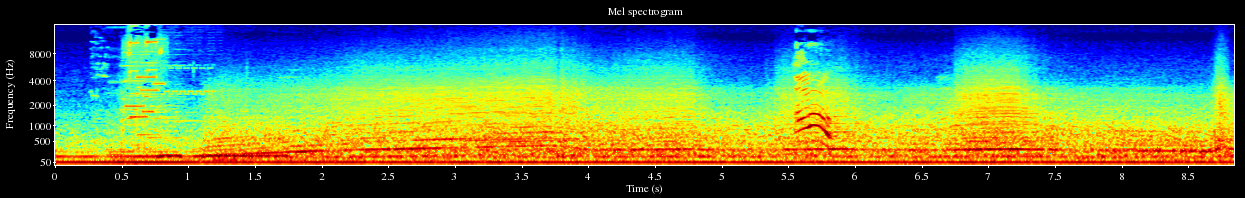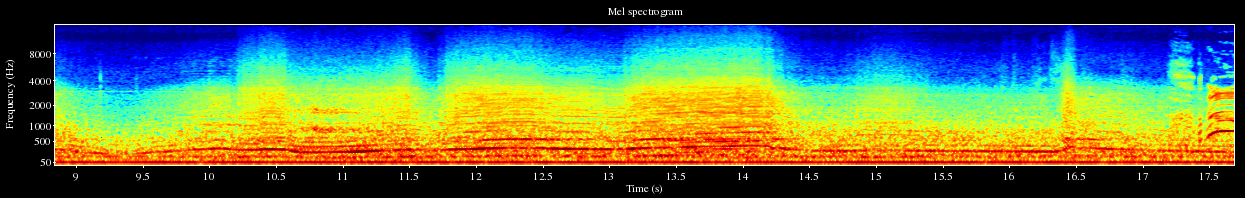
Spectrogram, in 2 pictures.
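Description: A sports car engine revs up and down as the car speeds along.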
